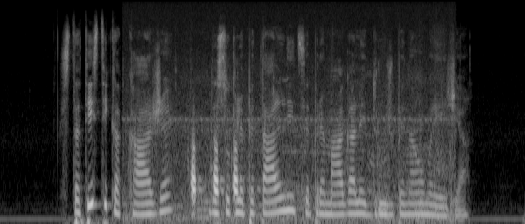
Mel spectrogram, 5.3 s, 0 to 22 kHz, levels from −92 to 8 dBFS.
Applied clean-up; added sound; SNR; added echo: none; Fowl; 0 dB; none.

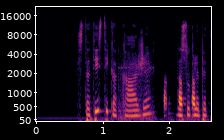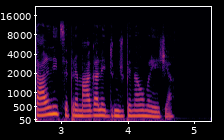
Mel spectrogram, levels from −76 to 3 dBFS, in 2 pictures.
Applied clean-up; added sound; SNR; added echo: neural mask model DeepFilterNet 3.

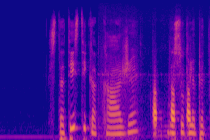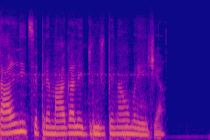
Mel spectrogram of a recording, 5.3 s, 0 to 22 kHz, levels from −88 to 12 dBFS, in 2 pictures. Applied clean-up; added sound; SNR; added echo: neural mask model RNNoise.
